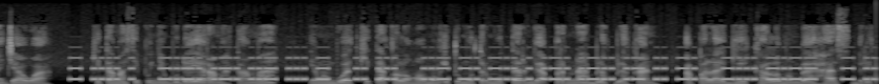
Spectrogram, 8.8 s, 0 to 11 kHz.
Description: Morse code, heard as a keyed tone, machine-sent, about 32 wpm, 690 Hz, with speech in Indonesian. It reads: THE CRUST IS UNDERLAIN BY …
